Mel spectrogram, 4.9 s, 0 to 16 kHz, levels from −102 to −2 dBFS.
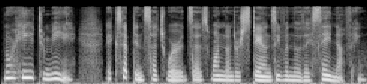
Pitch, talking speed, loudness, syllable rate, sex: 205 Hz, 185 wpm, -18 LUFS, 5.0 syllables/s, female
